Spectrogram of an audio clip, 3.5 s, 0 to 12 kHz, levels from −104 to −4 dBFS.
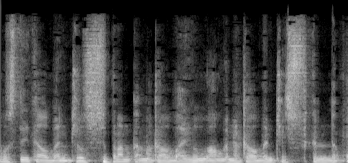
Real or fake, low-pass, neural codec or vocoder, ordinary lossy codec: fake; 10.8 kHz; codec, 44.1 kHz, 1.7 kbps, Pupu-Codec; AAC, 48 kbps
